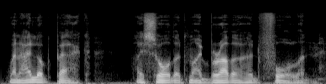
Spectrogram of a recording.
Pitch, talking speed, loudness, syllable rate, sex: 90 Hz, 200 wpm, -19 LUFS, 5.2 syllables/s, male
